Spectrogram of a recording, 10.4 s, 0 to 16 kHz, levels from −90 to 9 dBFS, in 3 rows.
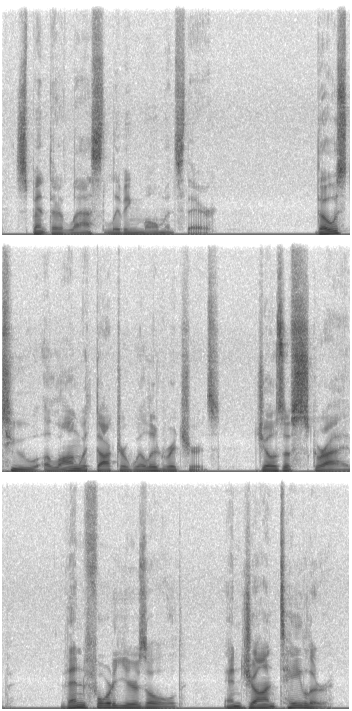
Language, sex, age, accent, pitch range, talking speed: English, male, 30-49, American, 75-115 Hz, 125 wpm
